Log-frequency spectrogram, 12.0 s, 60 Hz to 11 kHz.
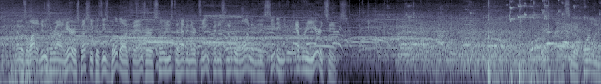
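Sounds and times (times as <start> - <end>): arena crowd voices: 0.0 - 12.0.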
